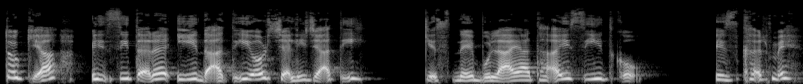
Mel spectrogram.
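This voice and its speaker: A woman's voice: a little high, a little mellow. A woman playing a poor, anxious old grandmother in a dramatised children's story, in a plaintive, lamenting manner.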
